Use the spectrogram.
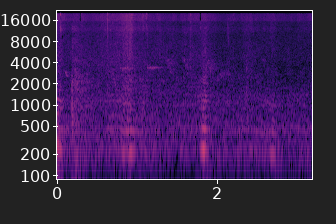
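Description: Honeybees buzz steadily around a split hive made from a caught swarm, their hum filling the air close by with a few louder passes of individual bees.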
